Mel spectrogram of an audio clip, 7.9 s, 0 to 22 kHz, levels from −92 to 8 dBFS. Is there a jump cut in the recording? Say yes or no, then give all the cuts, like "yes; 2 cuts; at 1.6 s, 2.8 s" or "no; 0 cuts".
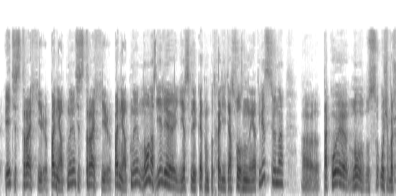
yes; 3 cuts; at 1.5 s, 3.1 s, 6.4 s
